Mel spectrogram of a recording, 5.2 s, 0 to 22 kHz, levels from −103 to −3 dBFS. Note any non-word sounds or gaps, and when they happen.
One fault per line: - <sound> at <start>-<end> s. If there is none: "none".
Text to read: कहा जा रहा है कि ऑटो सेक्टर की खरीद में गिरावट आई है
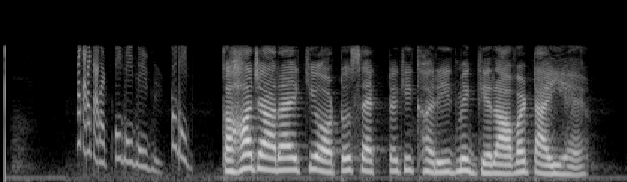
- chirp at 0.6-1.6 s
